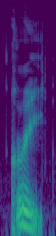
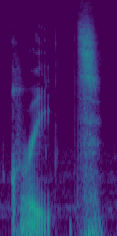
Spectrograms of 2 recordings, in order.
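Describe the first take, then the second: First: Said in the usual way. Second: Whispered. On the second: Real, not acted. Whispered aside in airport story.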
